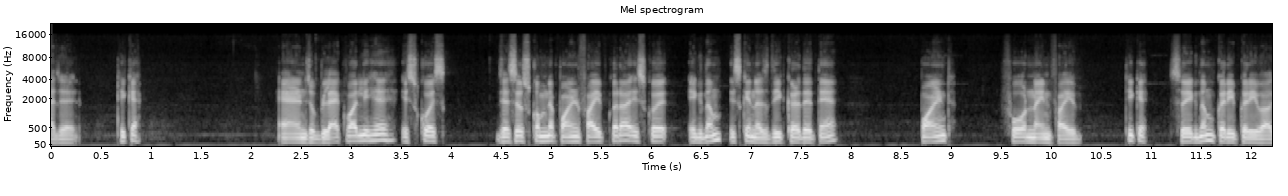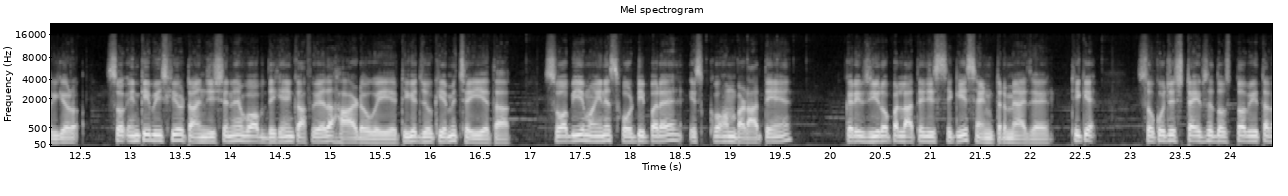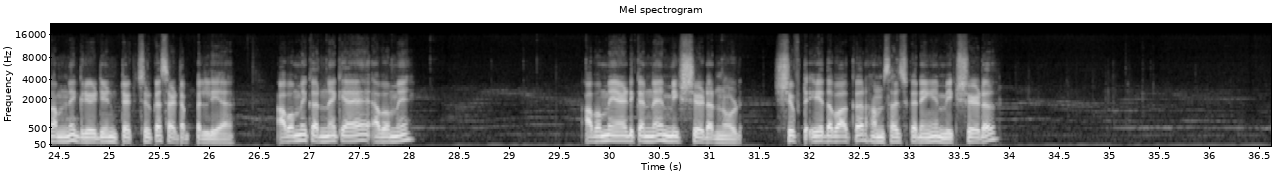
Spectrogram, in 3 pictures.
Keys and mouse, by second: 2.3 click, 4.2-9.7 drag, 12.3 alt+shift+middle drag, 16.1 alt+shift+middle click, 18.8 click, 19.1 click, 19.3 click, 22.1 alt+shift+click, 26.7 click, 27.5 shift+middle click, 28.9-29.4 alt+shift+middle drag, 29.9 click, 30.0 click, 31.6 shift+a.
